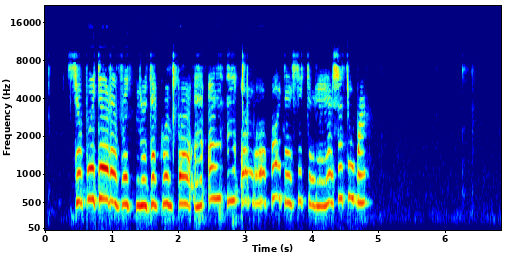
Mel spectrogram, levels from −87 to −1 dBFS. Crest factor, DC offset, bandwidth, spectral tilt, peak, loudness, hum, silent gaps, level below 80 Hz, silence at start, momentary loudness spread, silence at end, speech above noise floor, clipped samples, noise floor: 18 dB; under 0.1%; 9.6 kHz; 1 dB/octave; 0 dBFS; -17 LUFS; none; none; -80 dBFS; 0.35 s; 11 LU; 2.05 s; 57 dB; under 0.1%; -74 dBFS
